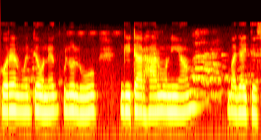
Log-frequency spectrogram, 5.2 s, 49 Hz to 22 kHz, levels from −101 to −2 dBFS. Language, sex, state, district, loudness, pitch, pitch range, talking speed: Bengali, female, Assam, Hailakandi, -15 LUFS, 175 Hz, 170-180 Hz, 80 wpm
